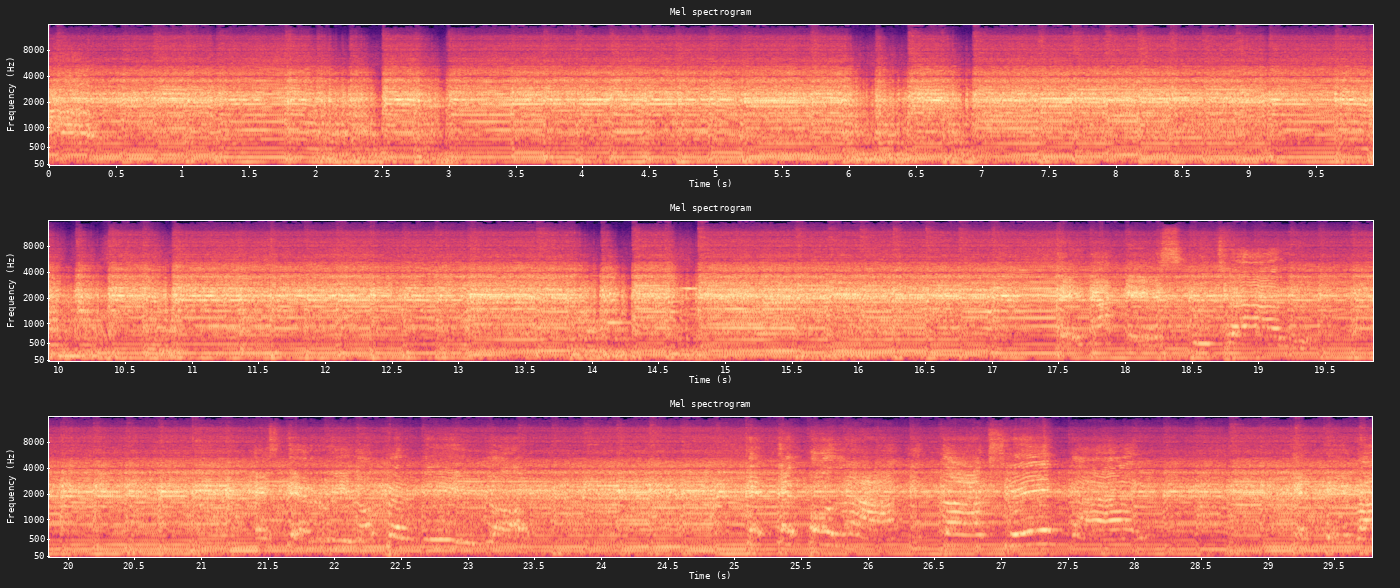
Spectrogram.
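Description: Electric guitar played through a Laney amplifier in a rock instrumental passage, sustained and continuous.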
